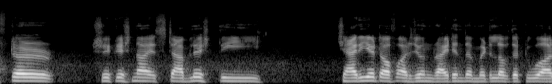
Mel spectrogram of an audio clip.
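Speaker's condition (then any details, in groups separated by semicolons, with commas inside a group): No condition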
